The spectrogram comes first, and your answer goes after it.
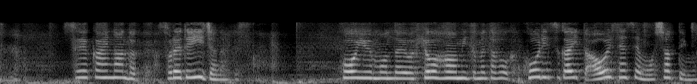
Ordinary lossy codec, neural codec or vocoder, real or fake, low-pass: none; codec, 24 kHz, 0.9 kbps, DualCodec; fake; 7.2 kHz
